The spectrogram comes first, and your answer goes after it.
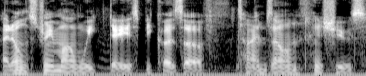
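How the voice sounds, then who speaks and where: A man speaks at a very slow pace in a Japanese accent, his pitch very deep and low. His tone is bright and sharp, with fairly even intonation. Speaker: video game streamer. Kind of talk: gameplay live stream commentary. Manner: casual, thinking aloud.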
